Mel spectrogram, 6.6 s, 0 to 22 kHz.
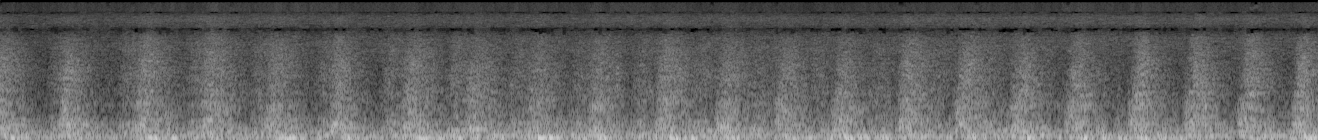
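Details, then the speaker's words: SoundTraxx-equipped model steam locomotive at speed step 15: crisp, even chuffs at about three per second, four evenly spaced beats per wheel revolution. Normal, healthy steam exhaust. "So you can start to hear that 4-chuff pattern. Chuff, chuff, chuff, chuff. It's a very distinct pattern, and it is something that is very evident on steam locomotives, as evidenced by some of these videos here."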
